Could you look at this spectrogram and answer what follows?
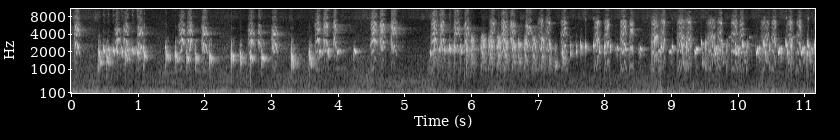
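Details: Yellow-vented bulbul calls used as a hunting lure in forest, rice fields and plantations: long stretches of loud scratchy chatter with rapid chirps, a short pause, then an even denser run of overlapping harsh notes.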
